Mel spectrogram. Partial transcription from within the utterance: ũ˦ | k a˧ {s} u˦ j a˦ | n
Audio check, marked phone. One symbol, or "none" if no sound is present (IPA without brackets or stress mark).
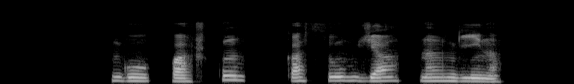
s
